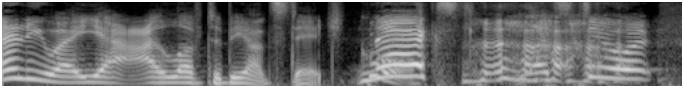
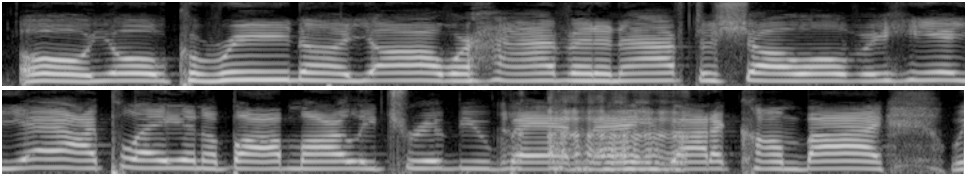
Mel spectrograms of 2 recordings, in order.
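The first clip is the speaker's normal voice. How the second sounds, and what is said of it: Imitates another person's voice. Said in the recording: “I don't know who I'm imitating except for just about everybody who's ever been like, you got to come over and we're having a blah, blah, blah.”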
